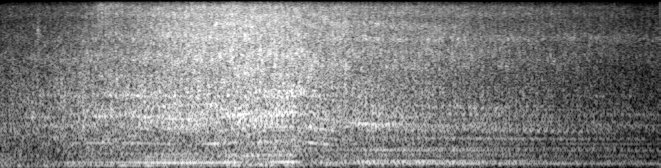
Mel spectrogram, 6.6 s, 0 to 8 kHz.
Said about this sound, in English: The rest of the team gets back on the bus and heads north, up Interstate 90, a 4-hour ride to their next game against the La Crosse Bobcats.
